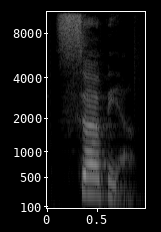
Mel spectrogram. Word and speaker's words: Serbia: Serbia. So that stress is on the first syllable.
